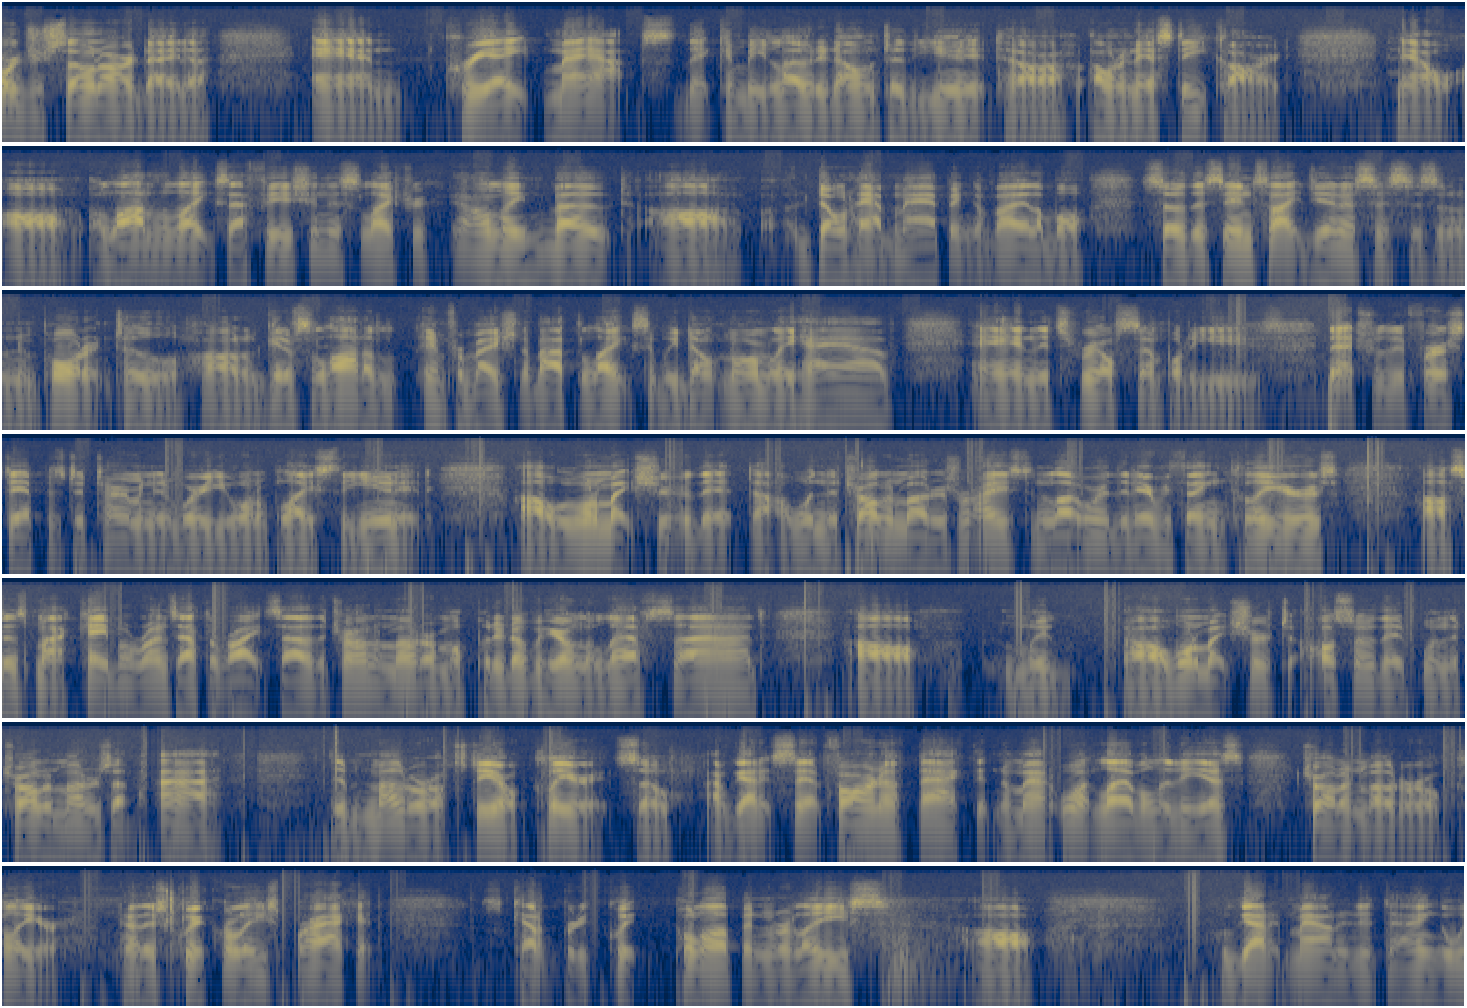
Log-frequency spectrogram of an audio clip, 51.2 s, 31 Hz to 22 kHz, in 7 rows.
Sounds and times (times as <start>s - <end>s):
Speech: 0.0s - 49.2s, 50.0s - 51.2s.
